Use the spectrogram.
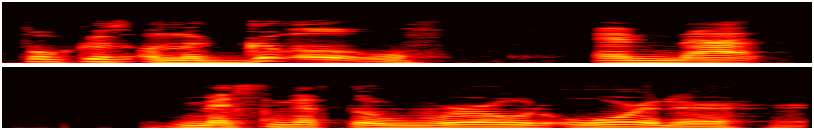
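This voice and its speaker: A young man giving casual, slangy reaction commentary, playful and expressive, close to the microphone. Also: mid-range voice, unhurried, lo-fi sound, a little hiss or hum. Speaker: reaction video host.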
